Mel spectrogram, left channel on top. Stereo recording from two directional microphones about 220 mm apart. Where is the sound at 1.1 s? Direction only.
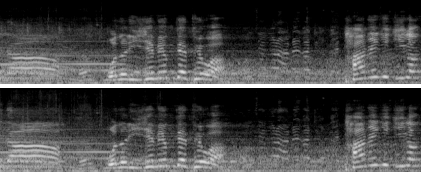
Centre (ahead or behind).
